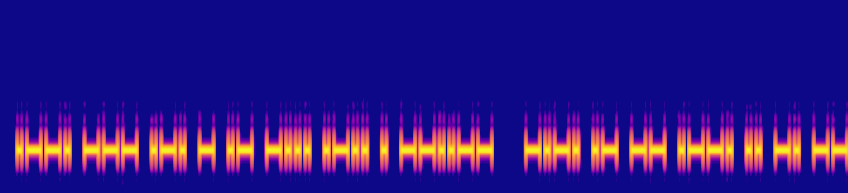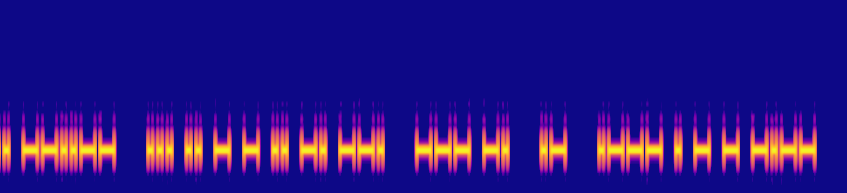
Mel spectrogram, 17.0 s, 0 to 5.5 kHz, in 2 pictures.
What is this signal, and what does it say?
Morse code, heard as a keyed tone, about 25 wpm, 600 Hz. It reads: PORTABLE, CAMPING, SITTING ON A JETTY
